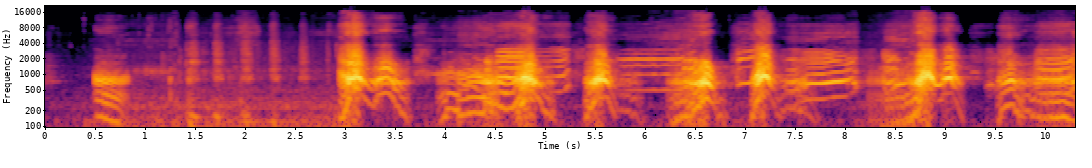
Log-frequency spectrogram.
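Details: Dog making weird noises: a soft low rumbling start, then loud harmonic yelping cries with bending pitch, bursting out roughly every second and mixed with whiny glides.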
